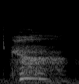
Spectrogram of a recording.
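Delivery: soft audible intake of breath; gasp. Real, not acted. Teacher delighted by seven colors, gasping. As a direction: gasp in wonder, softly.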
